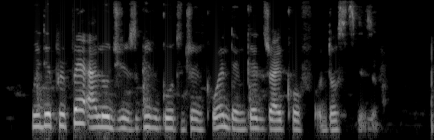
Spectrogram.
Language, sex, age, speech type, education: Nigerian Pidgin, female, 15-29, spontaneous, tertiary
